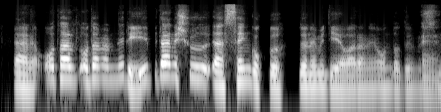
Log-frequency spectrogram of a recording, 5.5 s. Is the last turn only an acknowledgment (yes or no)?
yes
